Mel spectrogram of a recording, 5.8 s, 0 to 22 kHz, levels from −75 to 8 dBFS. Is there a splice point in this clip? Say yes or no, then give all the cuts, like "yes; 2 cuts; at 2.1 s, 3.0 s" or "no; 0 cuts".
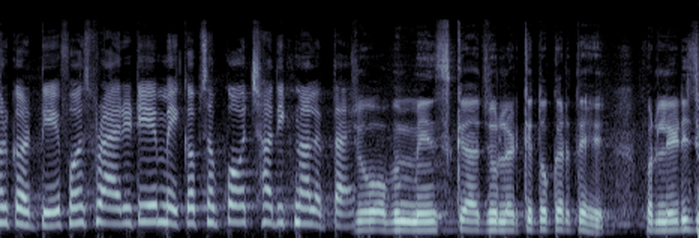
yes; 1 cut; at 3.0 s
